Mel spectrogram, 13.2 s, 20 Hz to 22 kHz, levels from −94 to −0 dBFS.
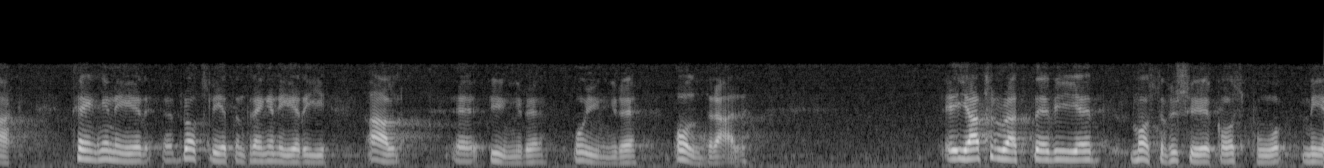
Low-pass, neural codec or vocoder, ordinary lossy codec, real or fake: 5.4 kHz; codec, 16 kHz, 16 kbps, FunCodec, trained on LibriTTS, 50 frames a second; Opus, 24 kbps; fake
